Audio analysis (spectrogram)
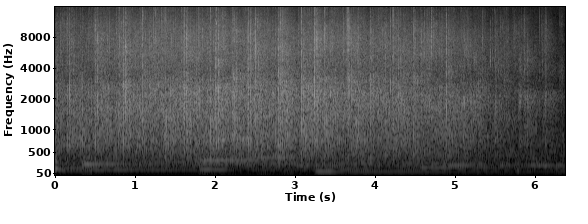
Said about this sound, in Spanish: Ahora sí, un aplauso al Señor.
